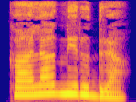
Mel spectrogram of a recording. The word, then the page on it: ಕಾಲಾಗ್ನಿರುದ್ರ: kālāgnirudra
